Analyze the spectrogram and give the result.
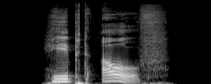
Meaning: inflection of aufheben: 1. third-person singular present 2. second-person plural present 3. plural imperative
- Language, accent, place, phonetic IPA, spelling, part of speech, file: German, Germany, Berlin, [ˌheːpt ˈaʊ̯f], hebt auf, verb, De-hebt auf.ogg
